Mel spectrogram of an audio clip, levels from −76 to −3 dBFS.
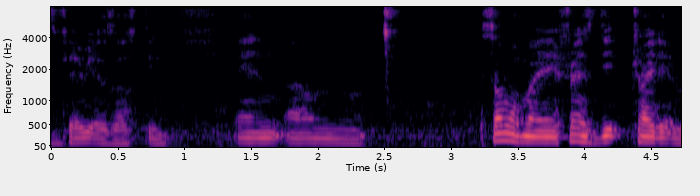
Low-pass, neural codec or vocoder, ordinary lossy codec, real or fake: none; codec, 16 kHz, 16 kbps, FreqCodec, larger model; none; fake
